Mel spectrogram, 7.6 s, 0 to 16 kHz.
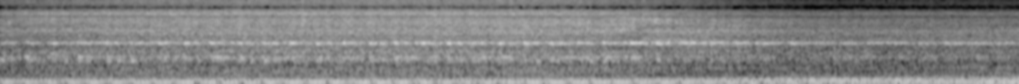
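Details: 1987 Chevrolet Monte Carlo SS, about 15,500 actual miles: smooth, steady idle with a soft even burble from the tailpipes and a faint constant high tone; runs healthy.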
